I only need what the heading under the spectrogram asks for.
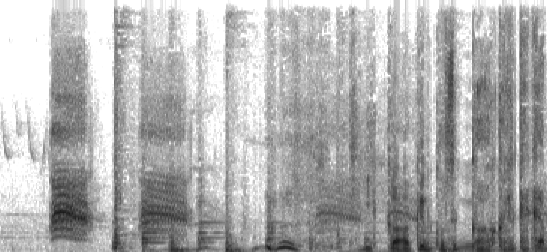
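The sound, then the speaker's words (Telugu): A crow cawing in a series of harsh, rasping calls of uneven length, loud and repeated, with a voice also heard among them. “చూడండి అయ్యా, మనం ఎంత insult చేసినా still నాకేదో communicate చేయాలని ఎంత కృషి చేస్తుందో ఈ కాకి.”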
